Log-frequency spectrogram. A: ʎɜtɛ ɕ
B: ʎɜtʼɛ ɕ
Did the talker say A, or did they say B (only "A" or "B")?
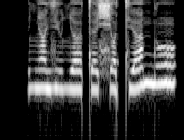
A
